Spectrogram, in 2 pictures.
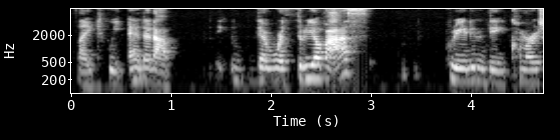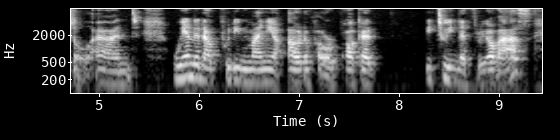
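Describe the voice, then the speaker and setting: Appearing on a podcast, this designer and producer, a middle-aged native Spanish speaker from Argentina, chats in a fairly low voice with a touch of brightness. She spins animated, conversational stories, poking fun at herself and performing bits of dialogue.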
